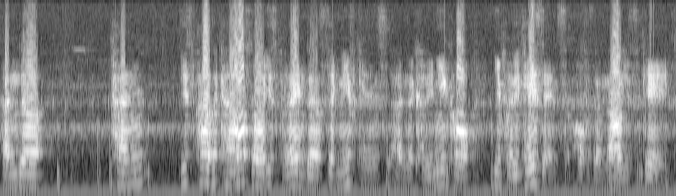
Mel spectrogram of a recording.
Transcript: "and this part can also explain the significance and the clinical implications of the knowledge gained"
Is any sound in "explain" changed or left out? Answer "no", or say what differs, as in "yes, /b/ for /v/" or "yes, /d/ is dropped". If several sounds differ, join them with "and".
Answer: yes, /k/ is dropped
